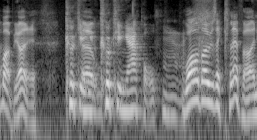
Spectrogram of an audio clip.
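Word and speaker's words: Apel: oh this is good it's Apple you're right it's Apple this is good it's spelled different georgel that's how it's spelled but then but then I read the last words and it made sense okay okay uh George Apple but not spelled Apple it's spelled yeah it's spelled a p e l last words well gentlemen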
